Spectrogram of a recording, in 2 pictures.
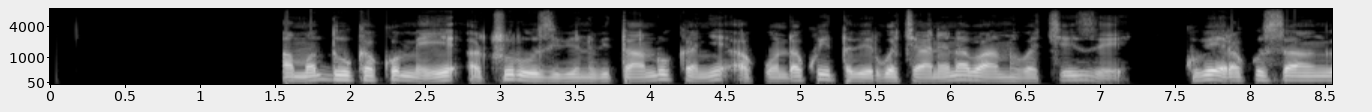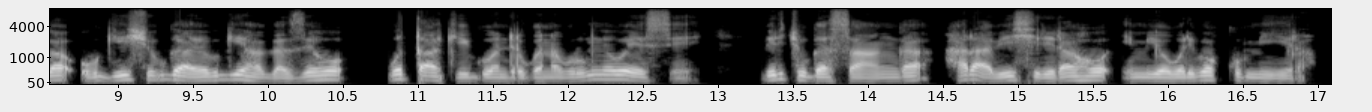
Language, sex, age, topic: Kinyarwanda, male, 25-35, finance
